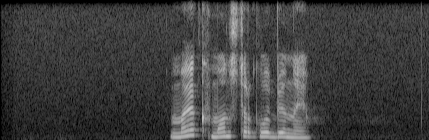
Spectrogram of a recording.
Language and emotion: Russian, neutral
